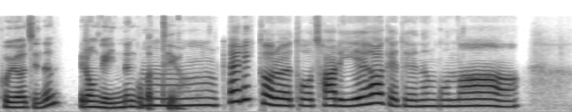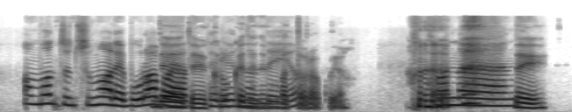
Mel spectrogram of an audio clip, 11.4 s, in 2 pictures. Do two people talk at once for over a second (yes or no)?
yes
